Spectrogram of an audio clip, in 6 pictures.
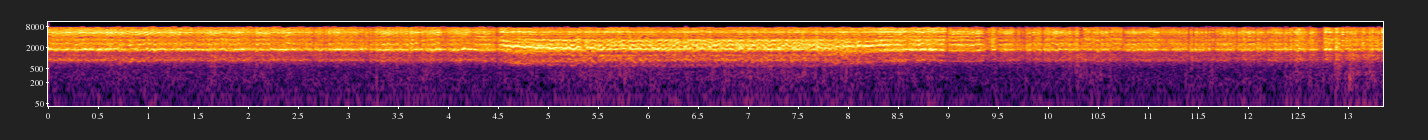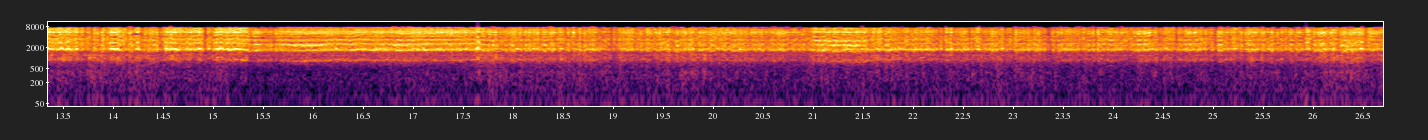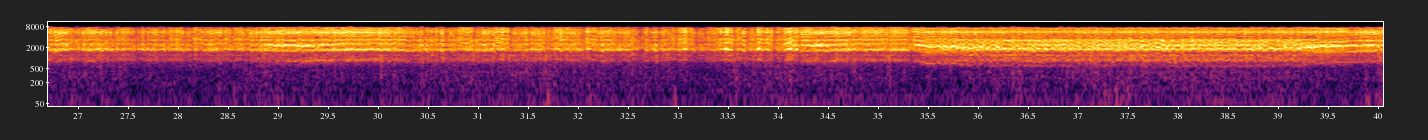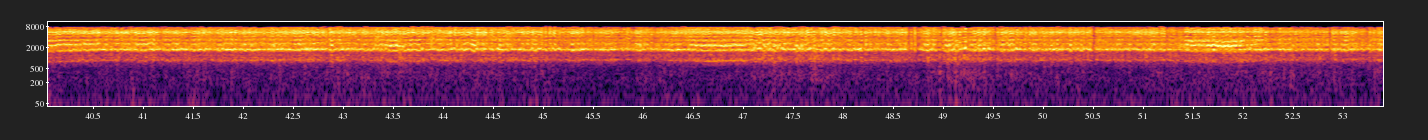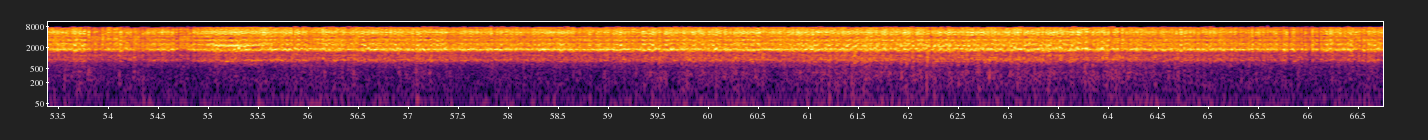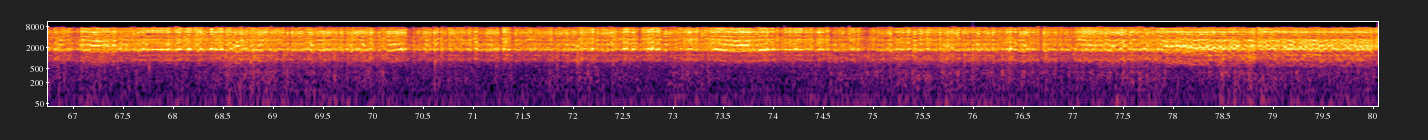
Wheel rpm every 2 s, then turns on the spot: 230, 230, 220, 200, 220, 230, 230, 230, 230, 230, 230, 230, 230, 230, 230, 230, 230, 230, 200, 200, 220, 230, 230, 230, 230, 230, 230, 230, 230, 230, 230, 230, 230, 230, 230, 230, 230, 230, 230, 200.
none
